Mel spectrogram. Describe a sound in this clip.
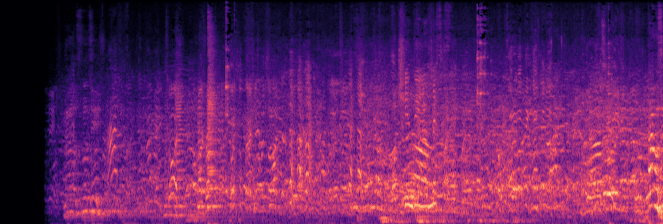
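A crowd of men and women chat at a table.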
